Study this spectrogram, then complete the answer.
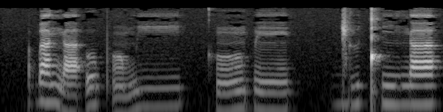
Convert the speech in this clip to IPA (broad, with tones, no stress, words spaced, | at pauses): ɓa˦ŋa˨ʔo˦pʼɔ̃˨ miː˦ | kʰõː˨˦pẽː˧ | ɡ͡ǁɯ˦ǃʰĩ˦ ŋa˦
